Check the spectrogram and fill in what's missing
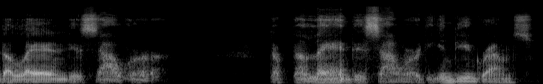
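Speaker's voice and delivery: low, slow, soft ominous voice; hushed, drawn-out spooky warning; Pet Sematary quote. Acted. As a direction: intone it like a horror-film warning. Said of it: "Remember they said".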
